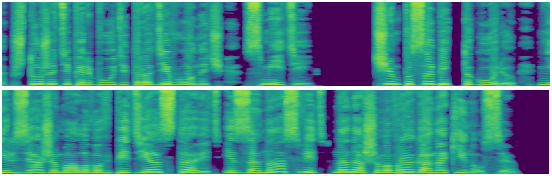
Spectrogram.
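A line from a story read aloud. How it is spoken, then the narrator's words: Frightened whisper. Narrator (Russian): Настасья Филипповна, испуганно, шептала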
